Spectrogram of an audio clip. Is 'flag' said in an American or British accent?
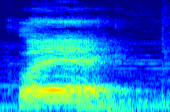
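American. The vowel is raised, closer to an 'e' sound. "Американский вариант акцент больше ставит на букву E"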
